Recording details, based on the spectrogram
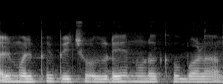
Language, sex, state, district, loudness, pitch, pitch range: Kannada, male, Karnataka, Belgaum, -17 LUFS, 130 Hz, 125-130 Hz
